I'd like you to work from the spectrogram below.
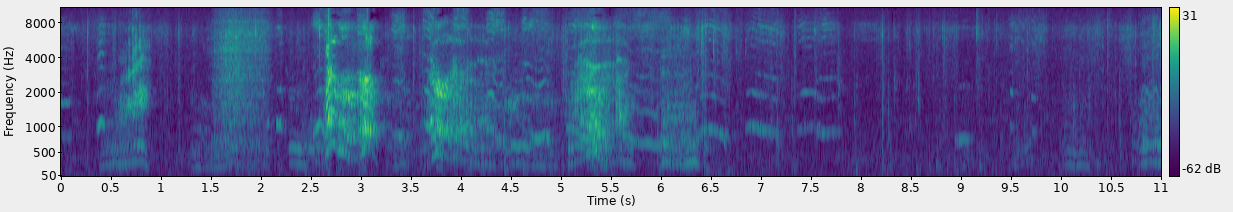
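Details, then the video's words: Puppy barking at a cat, the dog outnumbered three against one; a few sharp barks and yelps with whimpering between, mixed with other animal noises and some background voices. "PUPPY BARKS AT CAT"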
